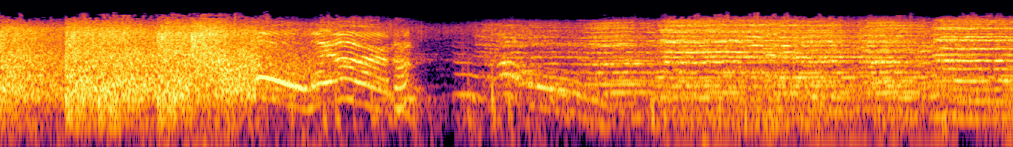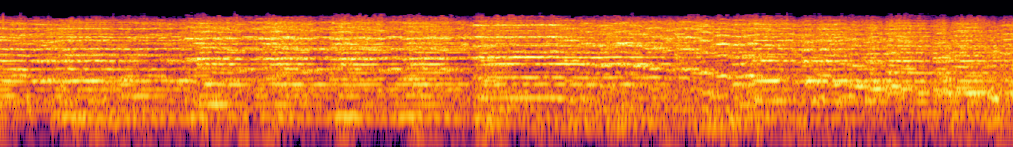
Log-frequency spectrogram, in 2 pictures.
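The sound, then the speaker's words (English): Gunshot sound effects in a Western gunfight scene, a loud, dense burst of rapid shots over the first few seconds, followed by a long, steady ringing tonal sound. “Get out your gun and start blasting.”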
